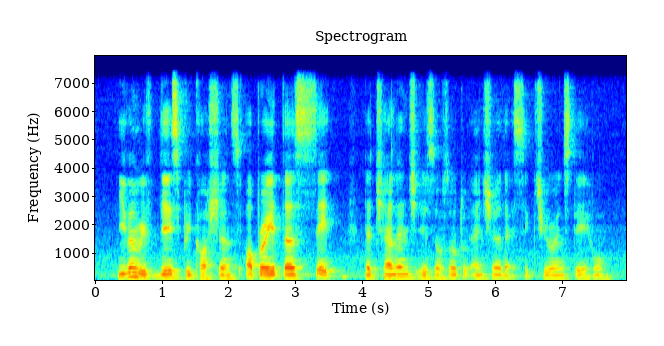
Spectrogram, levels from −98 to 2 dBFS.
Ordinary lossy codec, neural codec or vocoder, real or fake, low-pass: none; none; real; 7.2 kHz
